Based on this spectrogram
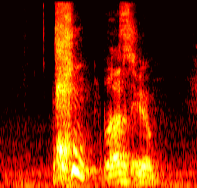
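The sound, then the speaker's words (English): A sudden sneeze, a sharp breathy burst followed by a second shorter explosive snort, loud against a faint background hum. “Bless you.”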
